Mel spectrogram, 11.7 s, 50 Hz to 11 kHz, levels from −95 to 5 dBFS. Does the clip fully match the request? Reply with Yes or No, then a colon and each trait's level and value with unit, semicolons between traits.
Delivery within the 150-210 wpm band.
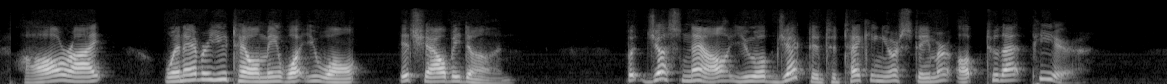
No: slow, 135 wpm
